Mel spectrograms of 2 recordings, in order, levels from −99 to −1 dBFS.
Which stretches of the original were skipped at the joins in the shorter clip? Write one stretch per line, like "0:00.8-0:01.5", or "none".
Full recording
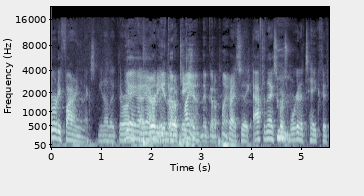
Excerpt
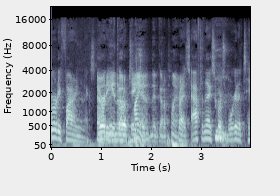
0:00.9-0:01.9
0:03.8-0:04.0

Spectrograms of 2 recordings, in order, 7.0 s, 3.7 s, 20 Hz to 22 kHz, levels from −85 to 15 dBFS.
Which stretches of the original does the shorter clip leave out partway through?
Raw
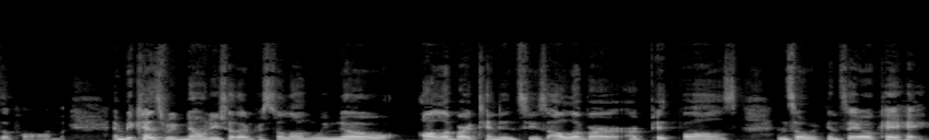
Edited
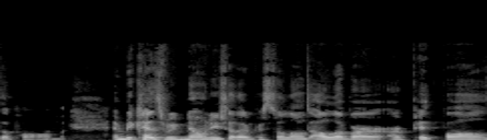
0:02.3-0:04.1

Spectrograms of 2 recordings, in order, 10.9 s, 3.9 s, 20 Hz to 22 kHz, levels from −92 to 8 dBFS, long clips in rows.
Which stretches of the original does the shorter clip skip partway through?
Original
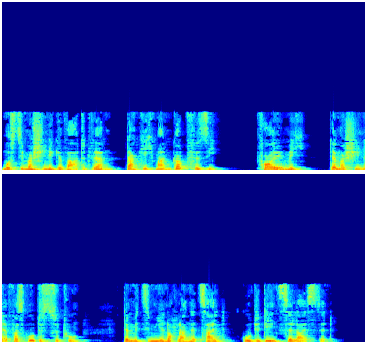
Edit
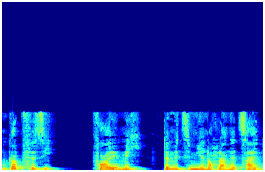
0:04.7-0:07.1

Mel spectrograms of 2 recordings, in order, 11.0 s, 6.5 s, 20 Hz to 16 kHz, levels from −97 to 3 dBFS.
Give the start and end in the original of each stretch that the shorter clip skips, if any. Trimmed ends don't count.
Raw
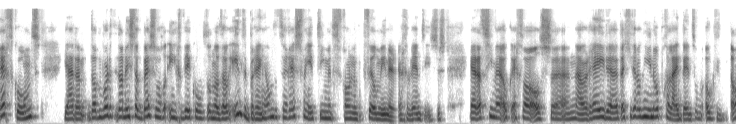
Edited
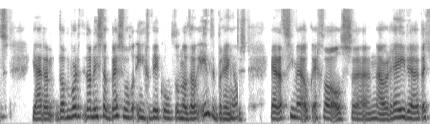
0:04.0-0:06.5

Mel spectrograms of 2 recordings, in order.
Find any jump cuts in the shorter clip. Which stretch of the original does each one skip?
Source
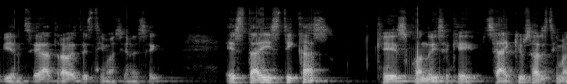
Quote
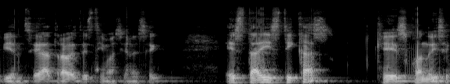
none

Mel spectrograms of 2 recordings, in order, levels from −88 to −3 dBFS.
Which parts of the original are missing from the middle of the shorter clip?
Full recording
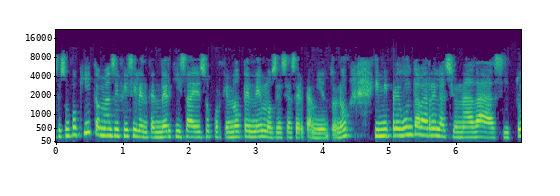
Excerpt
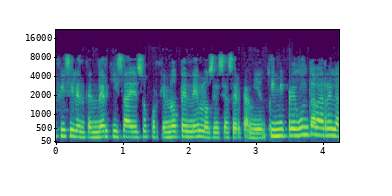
0:04.2-0:04.8

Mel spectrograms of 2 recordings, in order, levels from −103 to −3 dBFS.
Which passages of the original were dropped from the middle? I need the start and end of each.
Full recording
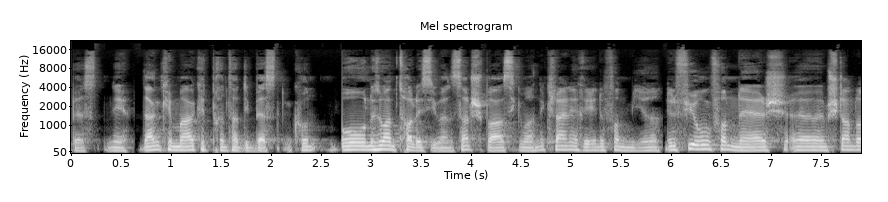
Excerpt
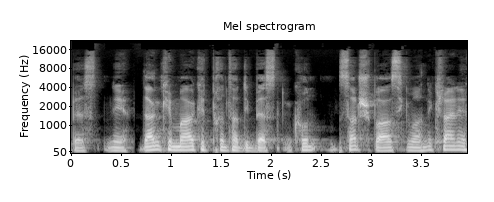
0:02.7-0:03.8

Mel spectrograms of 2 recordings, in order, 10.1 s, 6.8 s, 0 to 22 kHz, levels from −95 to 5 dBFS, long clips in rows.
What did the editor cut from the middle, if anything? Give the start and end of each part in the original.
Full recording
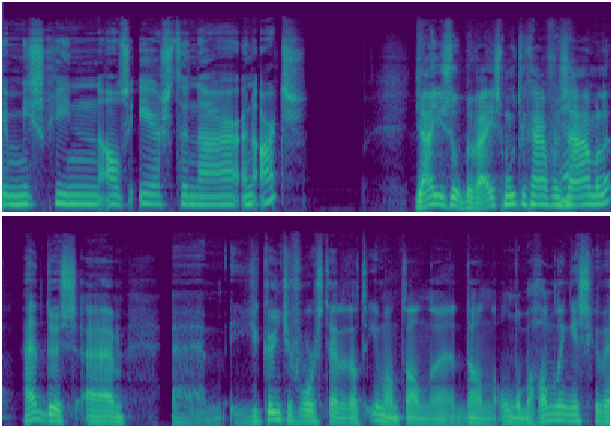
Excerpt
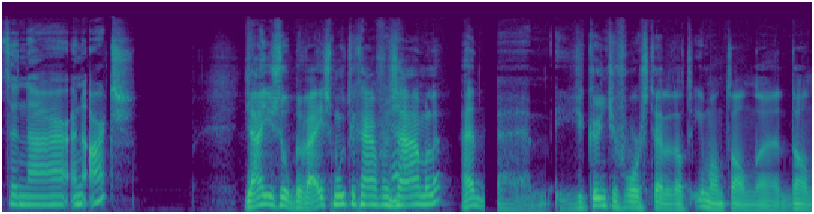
0:05.4-0:06.4

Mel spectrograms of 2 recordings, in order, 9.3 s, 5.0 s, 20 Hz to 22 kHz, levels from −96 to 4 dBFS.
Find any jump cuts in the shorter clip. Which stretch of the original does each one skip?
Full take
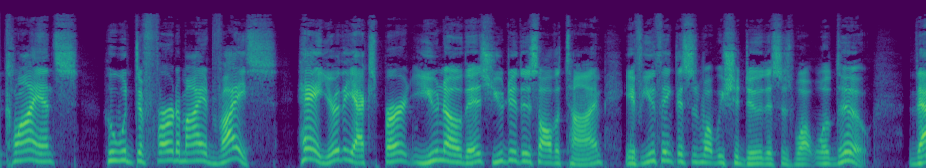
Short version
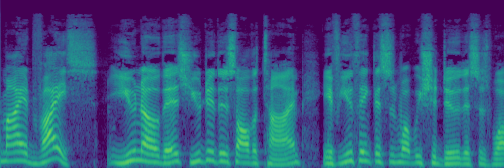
0:02.9-0:04.1

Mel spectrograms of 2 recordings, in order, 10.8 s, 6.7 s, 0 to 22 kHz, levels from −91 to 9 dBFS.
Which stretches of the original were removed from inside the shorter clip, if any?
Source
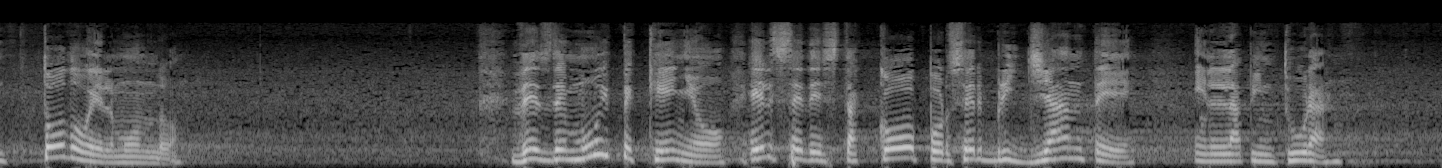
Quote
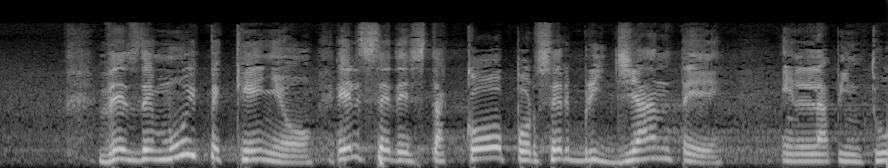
none

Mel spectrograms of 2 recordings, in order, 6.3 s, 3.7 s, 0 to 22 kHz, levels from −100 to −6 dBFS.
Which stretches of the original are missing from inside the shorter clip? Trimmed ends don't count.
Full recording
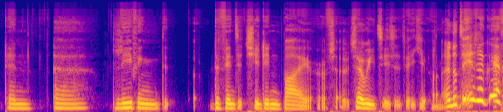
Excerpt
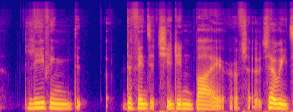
none

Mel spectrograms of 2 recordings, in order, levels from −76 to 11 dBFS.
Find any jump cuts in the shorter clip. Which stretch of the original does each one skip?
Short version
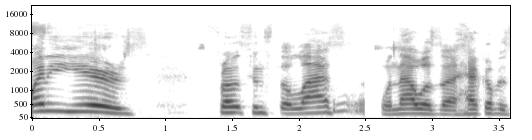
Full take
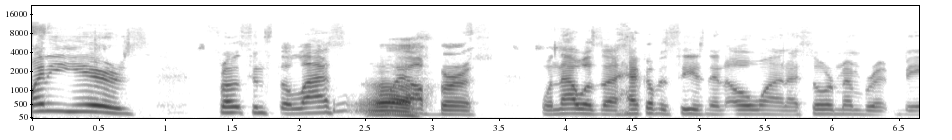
0:02.5-0:03.7

